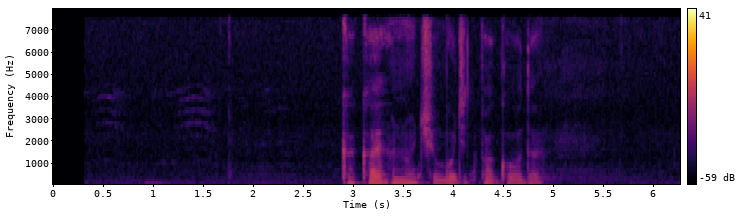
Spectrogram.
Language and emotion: Russian, sad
